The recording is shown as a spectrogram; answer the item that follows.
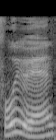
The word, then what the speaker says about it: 服务员: 그리고 마지막에는 유엔 발음은 실제로 되게 하기가 힘들어요. 사실은 유엔이 아니라 유엔, 유엔인데요. 앞에 후우를 연달아서 부우엔까지 하려면 힘들긴 하거든요. 하실 수 있어요. 부우엔, 부우엔, 유엔 발음을 빨리 하시면 돼요.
